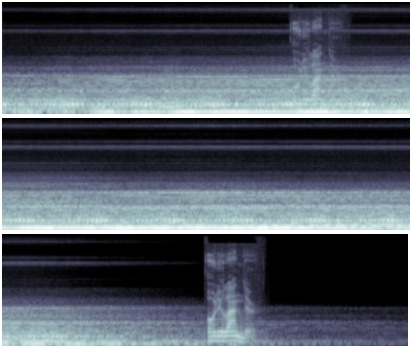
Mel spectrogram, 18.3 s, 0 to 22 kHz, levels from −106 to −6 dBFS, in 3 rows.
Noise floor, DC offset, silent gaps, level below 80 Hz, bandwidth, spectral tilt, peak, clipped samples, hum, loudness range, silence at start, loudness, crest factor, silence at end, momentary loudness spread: -62 dBFS; under 0.1%; none; -18 dBFS; 2.7 kHz; -9.5 dB/octave; -4 dBFS; under 0.1%; none; 16 LU; 0 s; -19 LUFS; 12 dB; 2.35 s; 14 LU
